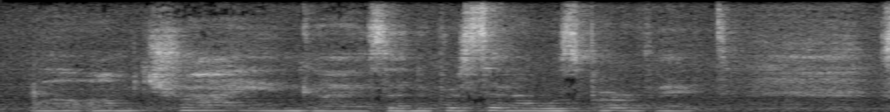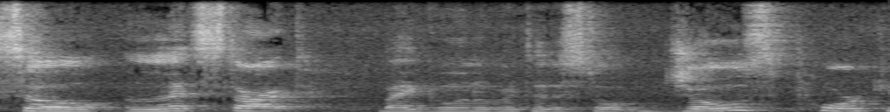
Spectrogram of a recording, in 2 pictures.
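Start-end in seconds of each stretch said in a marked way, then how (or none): 0.1-2.7 whisper. Real, not acted. Answering critics of her folding.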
